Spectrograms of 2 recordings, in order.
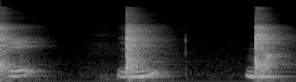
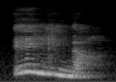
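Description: First: Elina slow and louder, E-li-na, one beat each; syllable by syllable. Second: Said in the usual way. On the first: Shown as a demonstration. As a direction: stretch Elina into three clapped syllables. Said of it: "Trois syllabes". (Elina lentement, syllabe par syllabe) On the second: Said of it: "À toi".

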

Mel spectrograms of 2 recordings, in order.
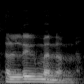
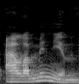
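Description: First: "aluminum" said the American way, uh-LOO-mi-num; American pronunciation. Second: "aluminium" said the British way, al-yoo-MIN-ee-um; British pronunciation. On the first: British host contrasting word forms, American "aluminum". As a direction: stress LOO in "aluminum", with no ee before the ending. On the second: British host contrasting word forms, British "aluminium". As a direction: stress MIN in "aluminium", with an ee-um ending. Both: Shown as a demonstration. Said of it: "aluminium versus aluminum".

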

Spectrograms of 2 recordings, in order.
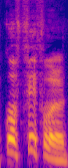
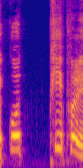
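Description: First: "꽃 people" with an F in place of the first P; lips not closing. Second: "꽃 people" with both Ps popped by closed lips; proper P sound. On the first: Teacher showing the common slip in "꽃 people", F for P. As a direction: say "people" as "feeple" in "꽃 people". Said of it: "입술 안 붙는 소리를 자주 냅니다". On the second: Teacher modelling how "꽃 people" should be said, clear Ps. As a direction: say "꽃 people" louder, lips meeting on each P. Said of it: "이렇게 발음해야 되는데". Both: Shown as a demonstration.

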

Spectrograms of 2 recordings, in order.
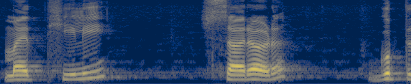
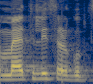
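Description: First: "Maithili शरण Gupt" slowly, long pause after each word; word-by-word dictation. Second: Said in the usual way. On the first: Shown as a demonstration. Teacher repeats name for dictation. ("Maithili शरण Gupt" को एक-एक शब्द रुक कर बोलें)

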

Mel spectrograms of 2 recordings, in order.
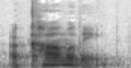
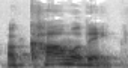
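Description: First: "accommodate" again, stress on -com-, falling end; repeated model of "accommodate"; word stress repeat. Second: "Accommodate" with stress on the second syllable, falling; teacher model of "Accommodate"; word stress demo. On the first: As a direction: echo "accommodate" with the same stress. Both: Shown as a demonstration. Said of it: "강세주의에서 여러분 단어 읽을 수 있어야".

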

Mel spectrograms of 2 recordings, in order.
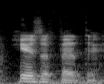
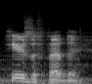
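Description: The two takes are said the same way.

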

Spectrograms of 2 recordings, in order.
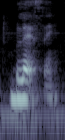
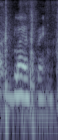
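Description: First: Said in the usual way. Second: Laughing. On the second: Shown as a demonstration.

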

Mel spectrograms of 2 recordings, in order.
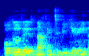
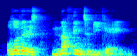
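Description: First: Said in the usual way. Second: Louder, emphatic reading in exasperation; exasperated. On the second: Retold or imitated. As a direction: voice the writer's exasperation, hitting the words harder. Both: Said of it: "Can you hear how exasperated he is?".

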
